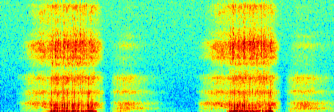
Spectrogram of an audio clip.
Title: Heavy Breathing and Snoring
